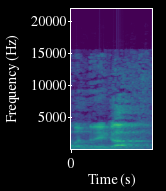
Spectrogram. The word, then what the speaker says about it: MGNREGA: ये एक scheme government ने स्टार्ट की थी जिसका नाम था मनरेगा। इसमें जी साइलेंट है, बेसिकली ये है MGNREGA, मनरेगा। हम इसे पढ़ते हैं एम से बाद सीधा एन, मनरेगा।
